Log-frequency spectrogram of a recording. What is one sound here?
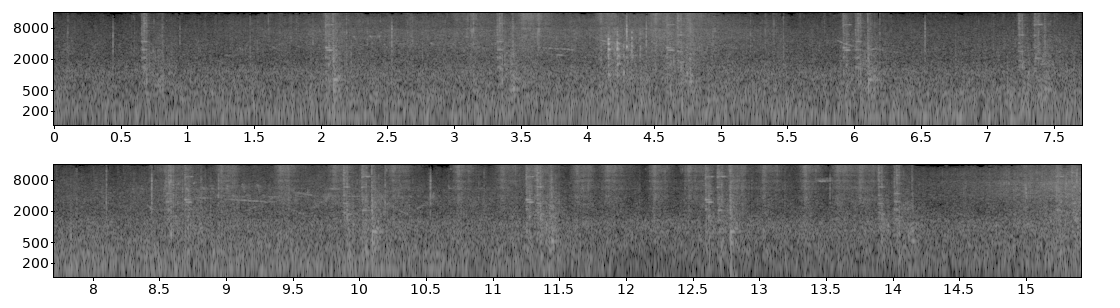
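Footsteps swish quickly through grass.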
